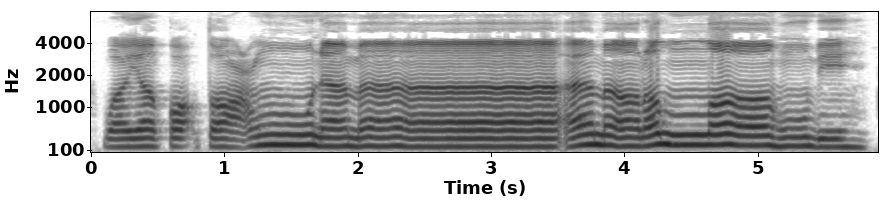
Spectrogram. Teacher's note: seakan-akan ada hamzah sukun di akhir yang sangat terdengar jelas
